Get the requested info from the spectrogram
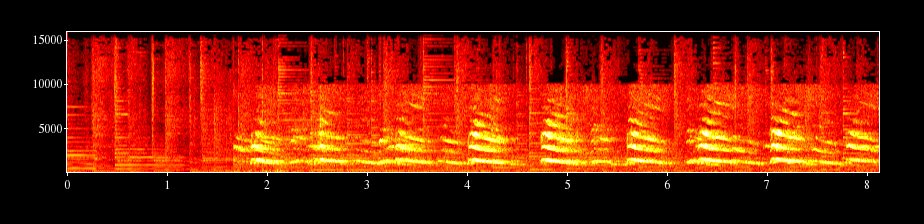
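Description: Background guitar music, with a run of short, high, downward-sliding cries laid over it from about two seconds in, repeating about every half to two-thirds of a second.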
